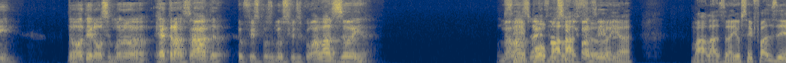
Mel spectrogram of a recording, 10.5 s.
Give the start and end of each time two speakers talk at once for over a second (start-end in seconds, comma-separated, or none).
6.7-8.3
